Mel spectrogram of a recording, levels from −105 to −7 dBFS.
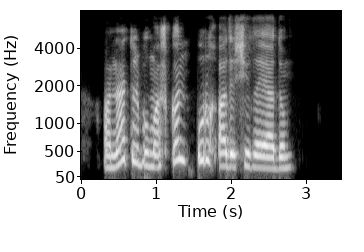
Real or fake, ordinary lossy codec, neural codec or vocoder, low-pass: fake; Opus, 64 kbps; autoencoder, 48 kHz, 128 numbers a frame, DAC-VAE, trained on Japanese speech; 7.2 kHz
